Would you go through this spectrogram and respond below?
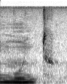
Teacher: As pessoas dizem muito e nasalizam o I de muito, o que é muito comum.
